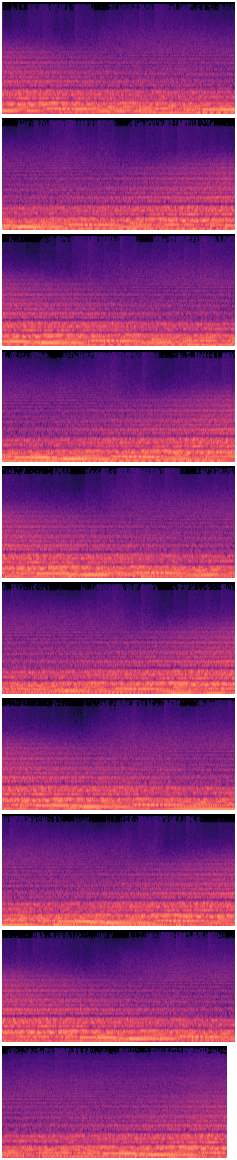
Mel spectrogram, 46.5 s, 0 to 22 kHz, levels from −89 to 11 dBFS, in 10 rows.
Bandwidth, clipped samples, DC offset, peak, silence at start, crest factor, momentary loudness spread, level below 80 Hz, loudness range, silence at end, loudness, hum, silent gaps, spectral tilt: 17 kHz; under 0.1%; under 0.1%; 0 dBFS; 0 s; 12 dB; 4 LU; -20 dBFS; 3 LU; 0 s; -14 LUFS; none; none; -7.5 dB/octave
